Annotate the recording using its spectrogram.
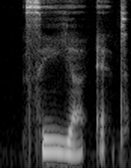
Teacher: See ends in E. You are smiling. It starts with I. To connect them, we use a Y.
